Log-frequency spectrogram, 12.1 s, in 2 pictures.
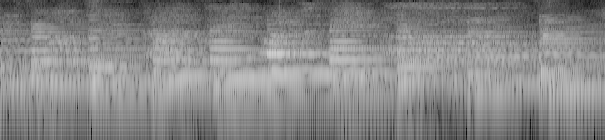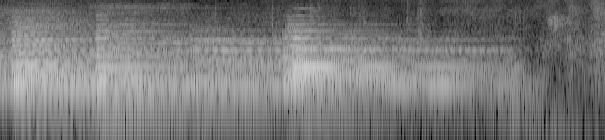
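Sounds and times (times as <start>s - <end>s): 
children's choir singing: 0.0s - 12.0s.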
